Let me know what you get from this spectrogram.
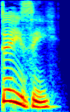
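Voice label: "daisy", British English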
